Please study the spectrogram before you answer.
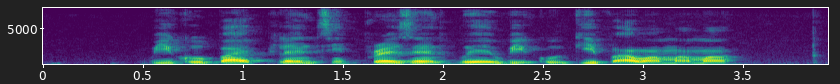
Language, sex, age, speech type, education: Nigerian Pidgin, male, 30-45, spontaneous, tertiary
